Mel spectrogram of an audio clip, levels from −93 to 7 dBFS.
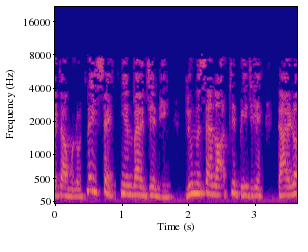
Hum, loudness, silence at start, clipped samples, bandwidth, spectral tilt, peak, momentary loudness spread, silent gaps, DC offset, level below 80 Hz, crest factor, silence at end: none; -31 LUFS; 0 s; under 0.1%; 8 kHz; -5 dB/octave; -14 dBFS; 7 LU; none; under 0.1%; -60 dBFS; 16 dB; 0 s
